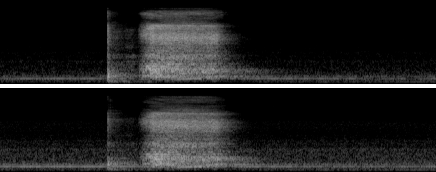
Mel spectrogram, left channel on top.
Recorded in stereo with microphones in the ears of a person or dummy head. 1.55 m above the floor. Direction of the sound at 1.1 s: 30° left (ahead or behind).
